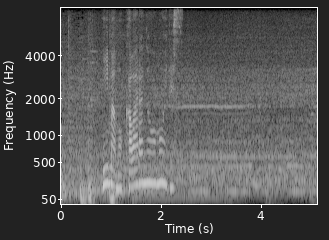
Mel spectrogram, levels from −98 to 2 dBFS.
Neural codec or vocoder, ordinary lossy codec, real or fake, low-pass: none; none; real; none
